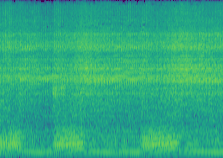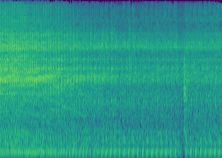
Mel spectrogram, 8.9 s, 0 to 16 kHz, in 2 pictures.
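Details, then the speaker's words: 2010 Polaris Sportsman 300 ATV, said to need full maintenance: the single revs up in a few blips, then settles into a steady, even idle thump of about three or four beats a second; runs normally. "but just so you guys can see how well this thing runs start it up for you guys"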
